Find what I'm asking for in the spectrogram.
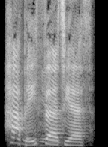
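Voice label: UK female, DJ vocals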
